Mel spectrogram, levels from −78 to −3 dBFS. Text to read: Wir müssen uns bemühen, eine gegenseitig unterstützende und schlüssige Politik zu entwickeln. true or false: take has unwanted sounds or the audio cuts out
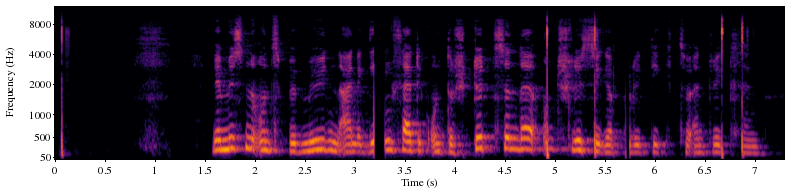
true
